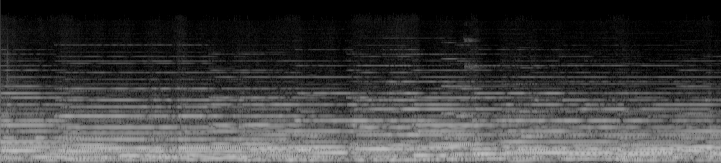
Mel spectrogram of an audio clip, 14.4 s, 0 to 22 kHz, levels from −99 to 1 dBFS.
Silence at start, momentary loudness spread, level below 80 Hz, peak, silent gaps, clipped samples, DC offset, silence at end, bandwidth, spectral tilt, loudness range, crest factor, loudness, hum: 0 s; 2 LU; -46 dBFS; -16 dBFS; none; under 0.1%; under 0.1%; 0 s; 8.8 kHz; -9 dB/octave; 0 LU; 12 dB; -29 LUFS; none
